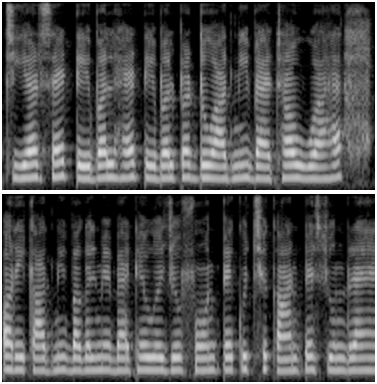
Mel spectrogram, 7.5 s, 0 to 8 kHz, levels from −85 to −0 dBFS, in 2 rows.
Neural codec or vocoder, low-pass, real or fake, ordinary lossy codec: codec, 16 kHz, 16 kbps, FunCodec, trained on LibriTTS, 50 frames a second; none; fake; none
